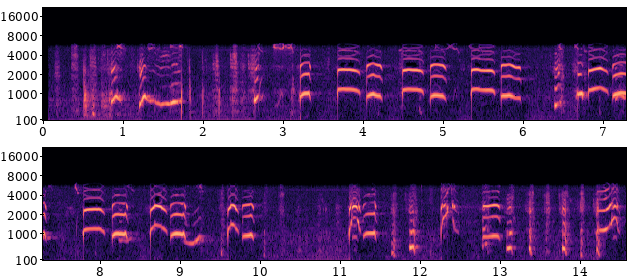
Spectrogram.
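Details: Dog 'singing' in a rapid run of short, arched, yodel-like yelps, over forty notes in about fifteen seconds, bunched into bursts with brief pauses and a few lower wavering notes.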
